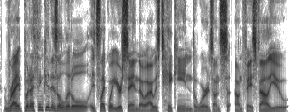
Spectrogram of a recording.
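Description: A man in his thirties speaks as a podcast guest, candid and reflective, often poking fun at himself. His voice is very low for a man. The recording is dry and close. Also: normal speed, dry recording. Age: 30s. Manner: reflective, candid, self-deprecating. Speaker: podcast guest, keyboard player. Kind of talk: casual chat.

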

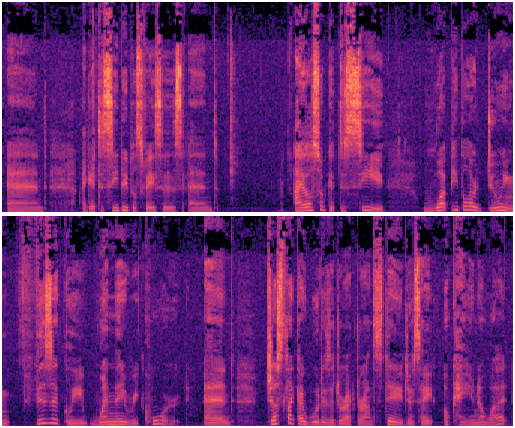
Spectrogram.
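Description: A woman's voice: lowish voice, lively intonation, measured pace, warm tone. A woman talking casually and expressively as an interview guest, a playwright and director describing things with enthusiasm. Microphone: computer call, also recorded on her phone.

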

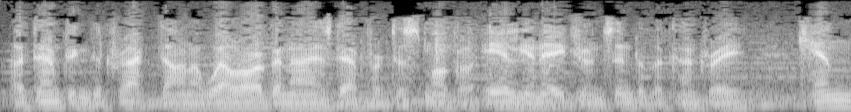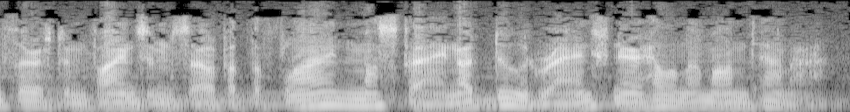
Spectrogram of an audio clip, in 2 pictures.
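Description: An American man announcing in formal, emphatic 1950s radio style, delivering scripted sales copy and narration in measured phrases. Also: low-pitched, over music. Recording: muffled old radio broadcast.

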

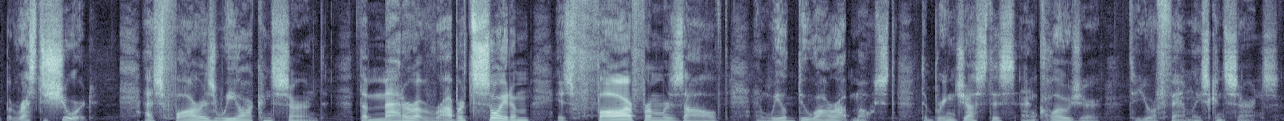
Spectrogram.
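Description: A man's voice: on the low side, animated, a little slow, dry recording. A man playing a blunt, authoritative police captain in a radio drama. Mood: formal, grave.

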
